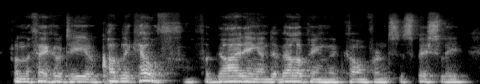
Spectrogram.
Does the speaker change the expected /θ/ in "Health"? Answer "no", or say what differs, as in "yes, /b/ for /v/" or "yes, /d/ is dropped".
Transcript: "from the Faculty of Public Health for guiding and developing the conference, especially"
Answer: no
